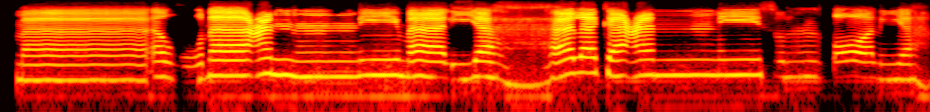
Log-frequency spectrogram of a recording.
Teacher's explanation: Cara yang kedua yang diperbolehkan itu adalah menyambungkan dengan diidghamkannya ha ke ha. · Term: idghamil ha fil ha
